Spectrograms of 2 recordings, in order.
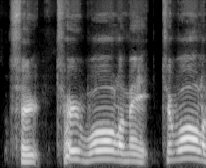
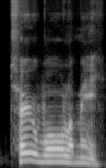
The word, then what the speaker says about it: Tuolumne: Tuolumne is how you pronounce it. Tuolumne.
